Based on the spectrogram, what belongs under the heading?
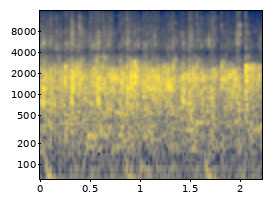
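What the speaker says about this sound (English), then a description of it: "Round of applause for the models and the dancers." An audience claps steadily and densely for the models and dancers at a Somali-Canadian cultural night, the applause even and sustained throughout.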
